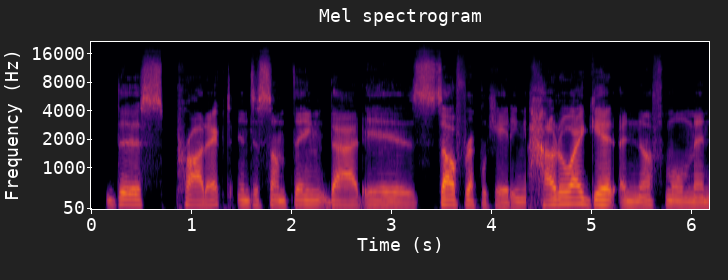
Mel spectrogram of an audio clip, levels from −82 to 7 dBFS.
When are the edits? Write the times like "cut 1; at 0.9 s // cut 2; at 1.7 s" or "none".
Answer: cut 1; at 4.4 s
